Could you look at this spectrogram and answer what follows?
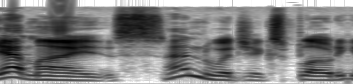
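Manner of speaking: low, slow, sarcastic, insincere drawl. Recalling how he'd answer whenever the sandwich came up, retelling a sarcastic remark. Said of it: "sarcastic tone".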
